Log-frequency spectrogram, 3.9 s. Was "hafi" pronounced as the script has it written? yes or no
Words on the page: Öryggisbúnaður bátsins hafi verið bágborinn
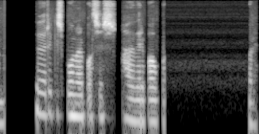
yes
